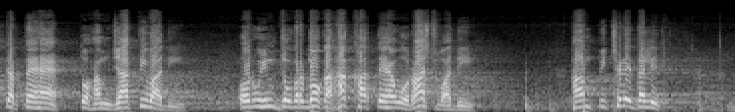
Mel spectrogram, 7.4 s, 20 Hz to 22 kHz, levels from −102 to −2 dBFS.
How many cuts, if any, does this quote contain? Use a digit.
0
